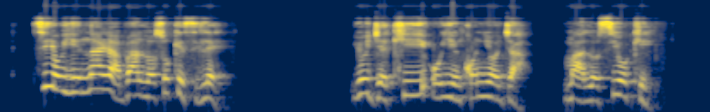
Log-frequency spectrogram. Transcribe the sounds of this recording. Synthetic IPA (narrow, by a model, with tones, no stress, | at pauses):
ti˦o˧je˧˦na˦ɾa˦˨ba˦n̩˦lɔ˧so˦ke˦˨si˨˦lɛ˦˨ | jo˦˨d͡ʒɛ˦˨kʰi˦o˧je˧ŋ̩˨kã˧nĩ˦ɔ˧d͡ʒa˨ | mãː˨˦˨lɔ˧si˦o˦˨ke˨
